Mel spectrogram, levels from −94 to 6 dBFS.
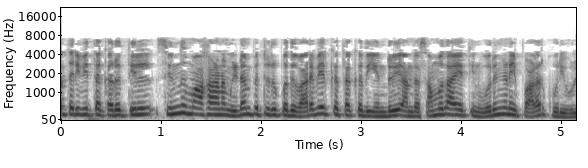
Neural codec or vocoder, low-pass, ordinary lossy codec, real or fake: none; 7.2 kHz; none; real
